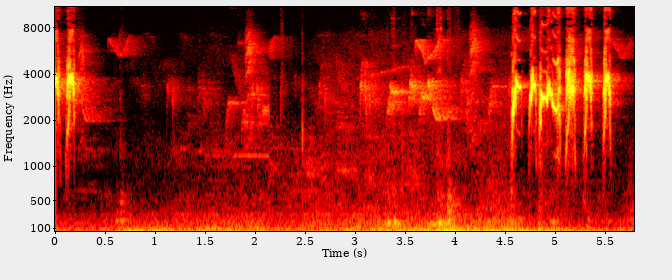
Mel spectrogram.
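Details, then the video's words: Red-whiskered bulbul fighting song used for training: scattered faint chirps at first, then a loud rapid run of sharp, clipped notes near the end. "Chào Mào Hót Đấu Kích Bổi Lên Lửa. Luyện Chào Mào Sổ Giọng Hót Căng Lửa."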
